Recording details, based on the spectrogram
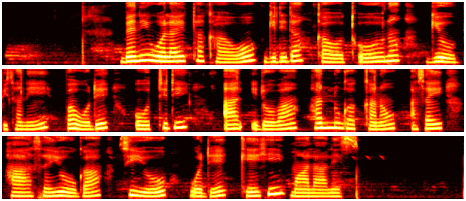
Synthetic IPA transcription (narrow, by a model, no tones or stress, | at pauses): bɛnɪwɔlɐjt̪ːɐkʰaːwoɡɪd̪ɪd̪ɐkɐwɔt̪ʼoːnɐ | ɡɪjoːbɪt̪ʰɐne̞ː | b̥ɐwɔd̪ɛ | o̞ːt̪ːɪd̪ɪ | ʔaːlːɪd̪ɔbaːhɐnːʊɡɐkːɐnɐwʔɐsɐjhaːsɐjɪjo̞ːɡaː | sɪjoː | wɔd̪ɛkʰe̞ːhɪmaːlaːle̞ːs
